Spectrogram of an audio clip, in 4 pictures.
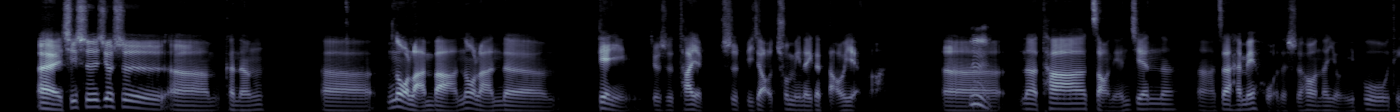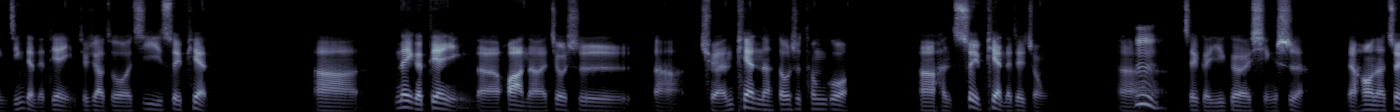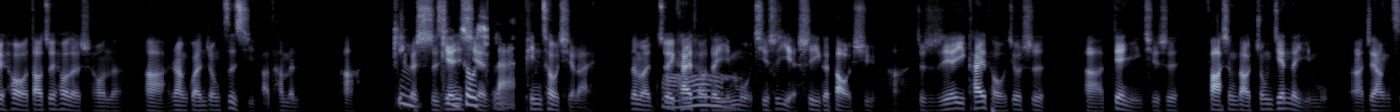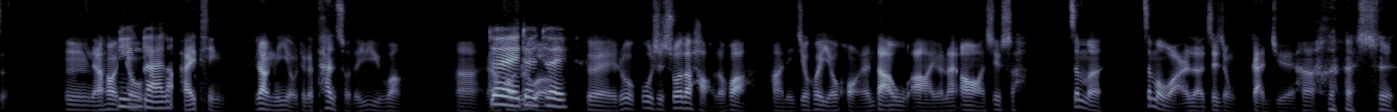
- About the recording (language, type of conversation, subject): Chinese, podcast, 什么样的电影开头最能一下子吸引你？
- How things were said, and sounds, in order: other background noise; laugh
